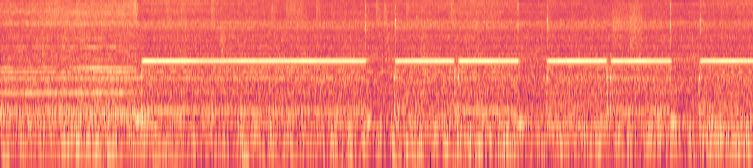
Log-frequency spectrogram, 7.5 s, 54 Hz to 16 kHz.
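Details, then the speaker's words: Voron 2 3D printer homing on the nozzle, picking up its Euclid probe and running quad gantry leveling. A steady high stepper whine in short runs with pauses, over a fan hiss. Normal leveling. "so if i just do a i think i can just do this it's going to home on the nozzle grab the probe and do a qgl"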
